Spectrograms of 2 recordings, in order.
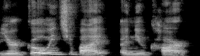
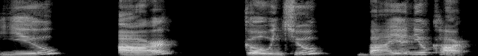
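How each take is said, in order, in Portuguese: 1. É falada em velocidade natural, com palavras contraídas. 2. É falada devagar, cada palavra separada. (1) "Eu falaria" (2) "Eu tô falando assim pausadamente, não é assim que a gente fala"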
